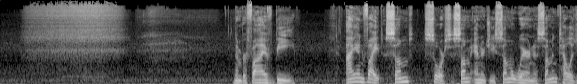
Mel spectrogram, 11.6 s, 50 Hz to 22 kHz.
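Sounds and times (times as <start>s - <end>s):
slow faint breathing during a guided self-help exercise: 0.4s - 4.4s
speech: 4.6s - 6.0s, 6.9s - 11.5s.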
